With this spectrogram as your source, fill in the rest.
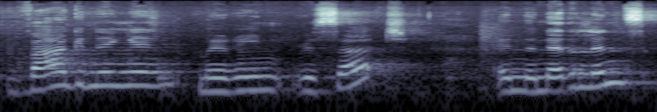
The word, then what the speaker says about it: Wageningen: Last but not least, uh we've got York Colin from the Vagening Vagening Marine Research in the Netherlands and he's going to talk to us about marine growth sampling tool evaluation.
